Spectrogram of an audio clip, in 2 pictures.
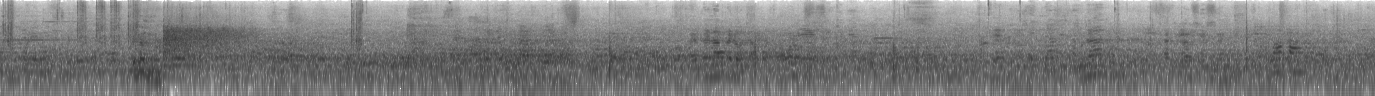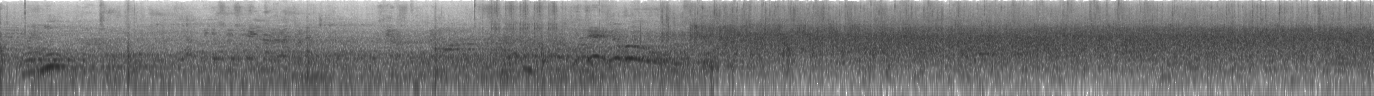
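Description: A crowd of girls and adults chatters in an echoing hall.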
